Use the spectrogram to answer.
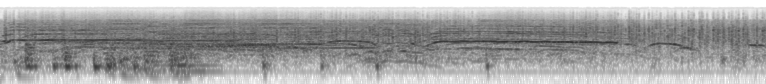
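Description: A crowd applauds and cheers a performer who has just landed a high double somersault. Dense, continuous clapping mixes with shouts and whoops, loud and sustained throughout.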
